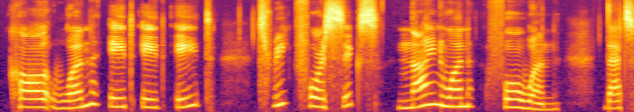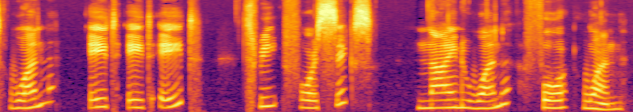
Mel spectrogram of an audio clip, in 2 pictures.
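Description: A woman from Quebec with a Quebec French accent, French her first language, hosting a call-in radio show in a halting way, with many ums and restarts. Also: on the high side, fairly bright tone, no room sound. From Quebec, Canada. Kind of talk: slow, hesitant call-in radio talk.

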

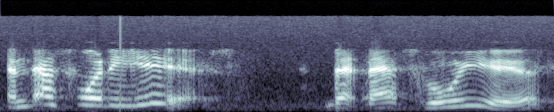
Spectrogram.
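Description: A man's voice: high voice, very animated, moderate pace. A man in his forties hosting a sports talk radio show, talking casually and animatedly, often repeating himself. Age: 40s. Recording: tinny phone-like radio audio.

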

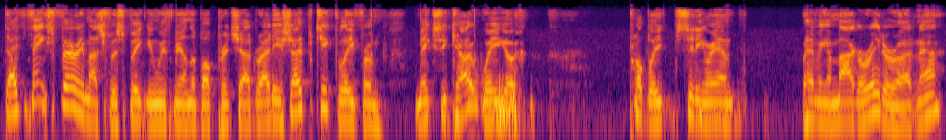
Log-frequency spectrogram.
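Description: A man's voice: medium pitch, brisk, pushed and bright, a little hiss or hum, low-quality recording. A man hosting a business radio show, asking questions and giving brief acknowledgements with friendly teasing. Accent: non-standard regional.

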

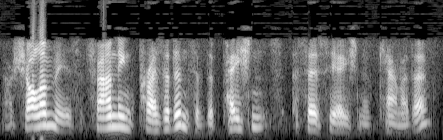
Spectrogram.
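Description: An older man with a British accent hosting a radio talk show in a formal, deliberate way, introducing and interviewing. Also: on the high side, lively intonation, vocal fry, breathy edge, no room sound. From Britain. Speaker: radio show host, retired physician. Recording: narrow, phone-like line.

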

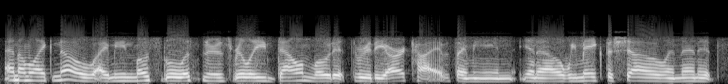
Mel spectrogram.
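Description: A woman's voice: deep voice, steady tone, normal speed, few pauses. A woman hosting a radio talk show, chatting in a casual, informal and rambling way. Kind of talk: casual interview chat. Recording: muffled, dry internet radio sound.

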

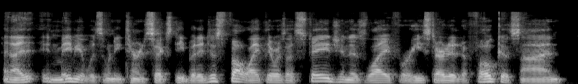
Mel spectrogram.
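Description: A man's voice: deep voice, animated, a little fast, fairly bright tone. A man in his sixties hosting a radio talk show, speaking reflectively with frequent restarts and fillers. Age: 60s. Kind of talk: casual conversation.

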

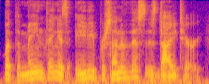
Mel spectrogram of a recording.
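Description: A man's voice: medium pitch, expressive, quick pace. A man from Punjab in India, a doctor answering interview questions in an explanatory way. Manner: explanatory, repeats "I want" phrases. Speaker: physician.

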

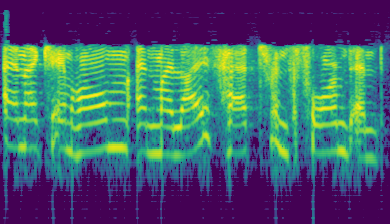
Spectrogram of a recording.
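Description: A hoarse woman from Germany calling in to a radio show, speaking hesitantly and with halting restarts. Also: on the high side, fairly even intonation. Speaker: caller. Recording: telephone line.

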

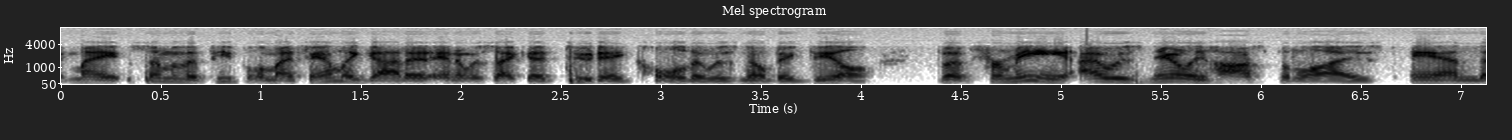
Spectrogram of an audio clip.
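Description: Male interview guest, raspy and a touch hoarse, earnest, tinny phone-line sound. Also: fairly high pitch, no room sound. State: recovering from illness, slightly hoarse. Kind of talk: remote interview.

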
